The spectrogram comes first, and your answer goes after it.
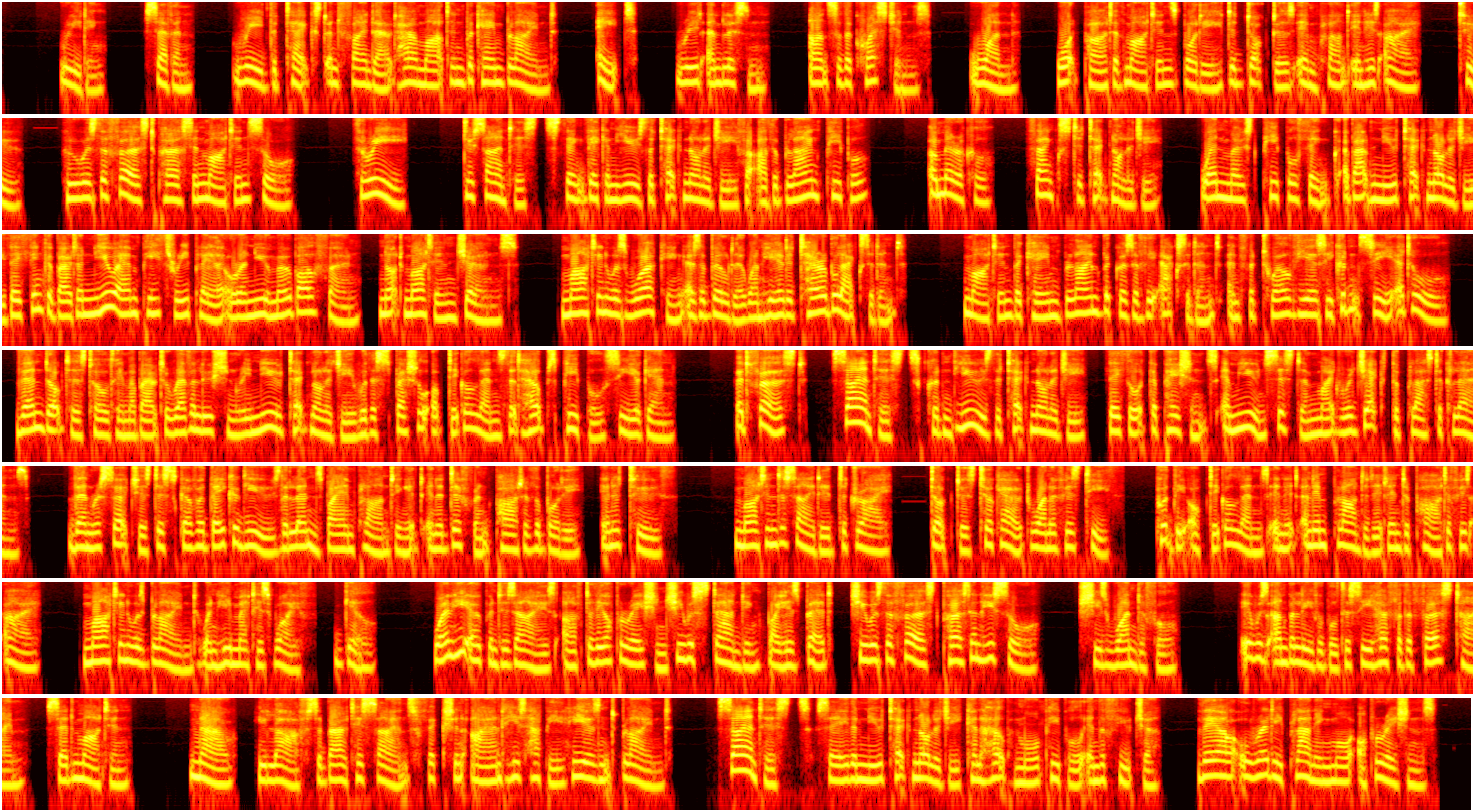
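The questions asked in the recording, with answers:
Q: What part of Martin's body did doctors implant in his eye?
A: One of his teeth (a tooth with an optical lens)

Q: Who was the first person Martin saw?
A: His wife, Gill

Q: Do scientists think they can use the technology for other blind people?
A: Yes, it can help more people in the future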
